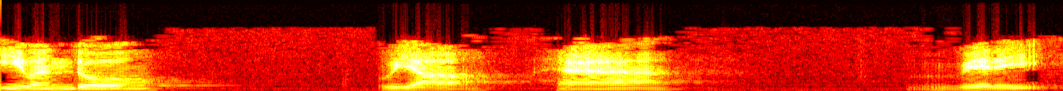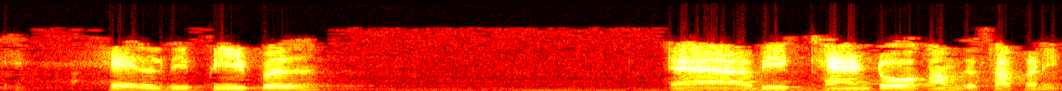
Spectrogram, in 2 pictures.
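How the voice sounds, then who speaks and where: Speaking with a non-native accent, a man with a medium-pitched voice talks at a very slow pace, using fairly even intonation and long, frequent pauses. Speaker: Buddhist monk teacher. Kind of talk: dharma talk. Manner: halting.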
